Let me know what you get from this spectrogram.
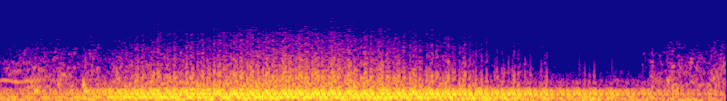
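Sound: motorboat engine approaching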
